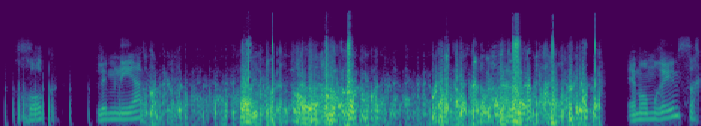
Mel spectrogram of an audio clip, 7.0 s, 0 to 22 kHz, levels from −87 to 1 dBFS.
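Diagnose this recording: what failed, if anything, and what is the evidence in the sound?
Two separate failures here. From 0.05 to 1.2 s there's a train of clicks, roughly ten of them at about 8.8 per second, spaced irregularly and peaking around 15 dB above the speech. They tick away regardless of what the talker is doing. That's likely interference coupling into the analogue wiring or a struggling interface injecting pulses, rather than anything in the digital chain.

The bigger one runs from 1.39 to 6.06 s: a codec payload misread. The speech is swapped for garbled noise and warble that barely tracks the talker. The pattern fits AMR-WB packed octet-aligned but unpacked as bandwidth-efficient, so the decoder reads plausible frames with every field shifted. The codec itself, at what sounds like 12.65 kbit/s, shows only light coding damage before and after.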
